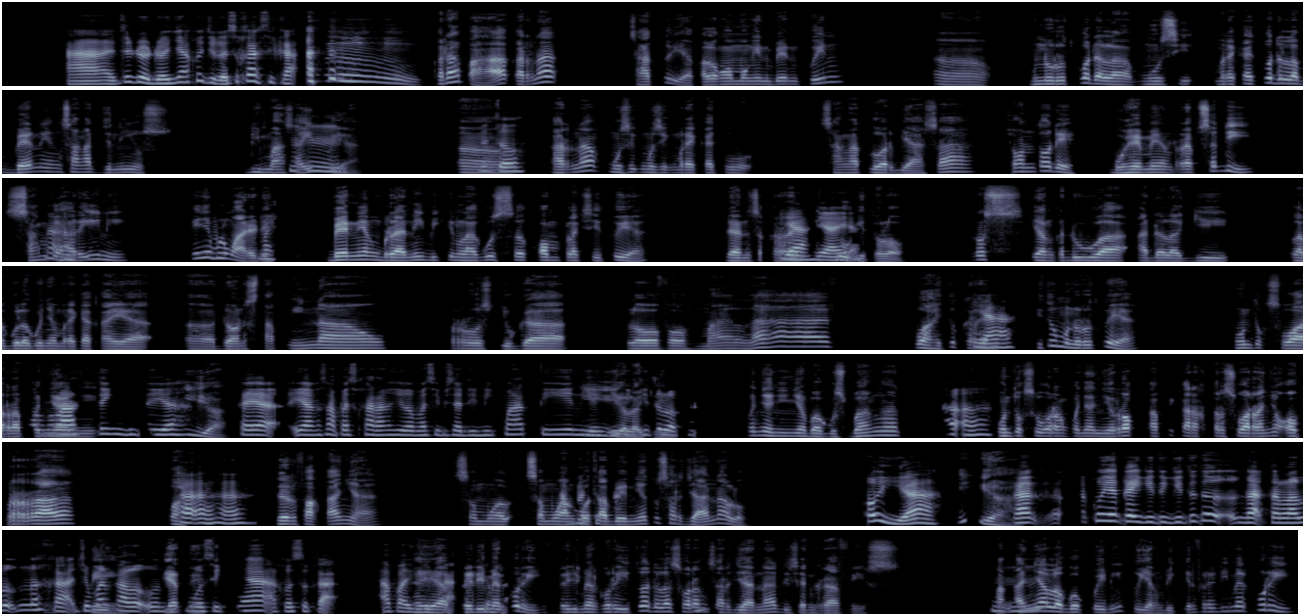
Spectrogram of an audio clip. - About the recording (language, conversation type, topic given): Indonesian, podcast, Pernahkah kamu merasa musik luar negeri berpadu dengan musik lokal dalam seleramu?
- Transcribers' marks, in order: chuckle; singing: "love of my life"; tapping; in English: "Long lasting"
